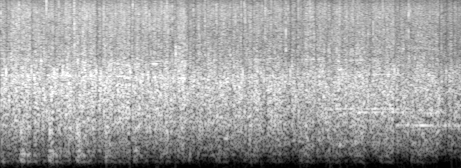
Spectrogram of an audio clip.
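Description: Large audience applauding, the applause slowly easing off.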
